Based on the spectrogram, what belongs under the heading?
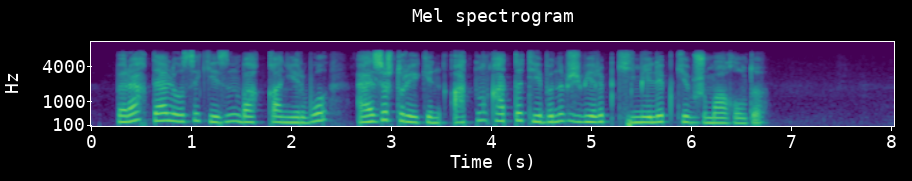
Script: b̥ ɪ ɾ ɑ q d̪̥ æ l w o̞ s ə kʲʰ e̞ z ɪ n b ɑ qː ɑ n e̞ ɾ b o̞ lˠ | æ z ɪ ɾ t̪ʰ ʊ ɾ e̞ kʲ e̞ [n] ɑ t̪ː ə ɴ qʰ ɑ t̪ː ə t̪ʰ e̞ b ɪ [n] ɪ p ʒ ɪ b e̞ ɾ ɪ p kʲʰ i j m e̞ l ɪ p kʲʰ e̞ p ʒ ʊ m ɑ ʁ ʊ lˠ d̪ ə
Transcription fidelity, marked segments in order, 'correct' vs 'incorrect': correct, correct

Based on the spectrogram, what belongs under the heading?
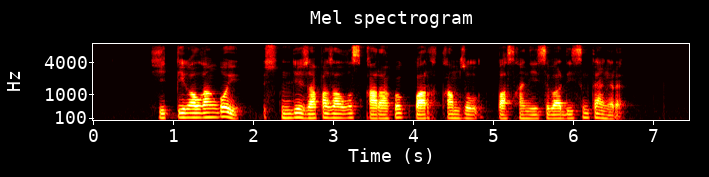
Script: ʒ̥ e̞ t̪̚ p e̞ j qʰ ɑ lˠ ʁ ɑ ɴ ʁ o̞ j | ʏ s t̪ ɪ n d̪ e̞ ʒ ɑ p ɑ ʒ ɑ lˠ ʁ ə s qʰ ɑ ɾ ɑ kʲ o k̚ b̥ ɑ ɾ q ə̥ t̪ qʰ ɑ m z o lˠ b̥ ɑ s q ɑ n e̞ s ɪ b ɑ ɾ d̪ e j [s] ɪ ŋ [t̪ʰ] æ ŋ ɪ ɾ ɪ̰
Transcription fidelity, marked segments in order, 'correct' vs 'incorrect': correct, correct

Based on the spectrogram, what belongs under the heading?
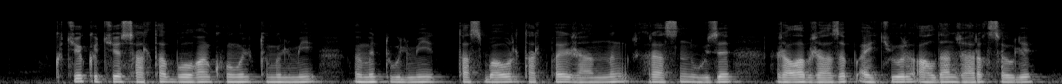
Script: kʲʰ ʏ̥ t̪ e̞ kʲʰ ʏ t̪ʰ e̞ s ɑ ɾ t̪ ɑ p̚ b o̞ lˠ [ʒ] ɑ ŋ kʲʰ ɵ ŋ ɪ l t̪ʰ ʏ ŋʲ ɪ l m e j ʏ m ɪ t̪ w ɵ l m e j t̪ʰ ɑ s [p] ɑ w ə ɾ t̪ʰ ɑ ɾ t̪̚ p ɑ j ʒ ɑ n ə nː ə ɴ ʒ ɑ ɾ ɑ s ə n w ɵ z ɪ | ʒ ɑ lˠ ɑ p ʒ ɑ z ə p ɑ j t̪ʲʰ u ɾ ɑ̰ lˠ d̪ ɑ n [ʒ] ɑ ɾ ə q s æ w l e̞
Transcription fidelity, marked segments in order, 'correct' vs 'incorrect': incorrect, incorrect, correct

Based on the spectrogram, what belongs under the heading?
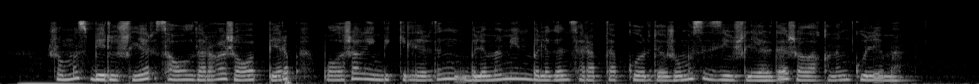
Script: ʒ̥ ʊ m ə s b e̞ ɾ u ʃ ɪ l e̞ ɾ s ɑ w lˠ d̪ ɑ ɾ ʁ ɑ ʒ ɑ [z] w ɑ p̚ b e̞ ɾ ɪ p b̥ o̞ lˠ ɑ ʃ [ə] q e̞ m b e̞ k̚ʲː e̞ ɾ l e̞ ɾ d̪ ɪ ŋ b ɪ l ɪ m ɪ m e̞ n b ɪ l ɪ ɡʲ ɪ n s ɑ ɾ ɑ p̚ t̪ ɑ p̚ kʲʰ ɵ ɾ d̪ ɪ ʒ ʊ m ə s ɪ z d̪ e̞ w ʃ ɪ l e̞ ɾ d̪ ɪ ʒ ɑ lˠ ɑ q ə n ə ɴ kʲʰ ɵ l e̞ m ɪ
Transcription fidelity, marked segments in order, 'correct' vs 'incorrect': incorrect, incorrect

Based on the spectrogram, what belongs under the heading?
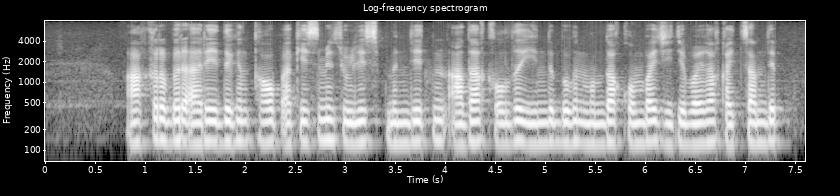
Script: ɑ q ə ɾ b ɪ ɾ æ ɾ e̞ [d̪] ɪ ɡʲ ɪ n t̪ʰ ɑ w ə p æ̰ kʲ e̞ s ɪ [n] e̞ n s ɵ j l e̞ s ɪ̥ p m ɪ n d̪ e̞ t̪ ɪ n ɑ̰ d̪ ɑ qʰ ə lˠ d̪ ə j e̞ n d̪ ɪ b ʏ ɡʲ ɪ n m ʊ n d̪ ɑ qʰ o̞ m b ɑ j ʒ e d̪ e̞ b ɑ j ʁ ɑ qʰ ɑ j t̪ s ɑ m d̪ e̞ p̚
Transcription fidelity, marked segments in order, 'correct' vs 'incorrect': correct, incorrect

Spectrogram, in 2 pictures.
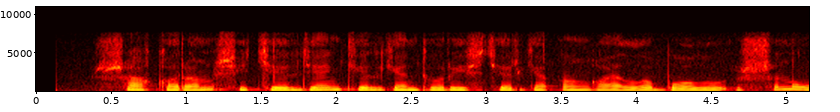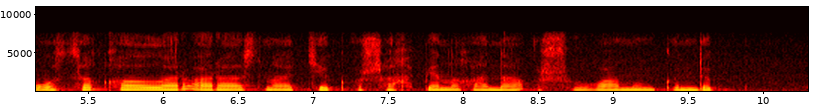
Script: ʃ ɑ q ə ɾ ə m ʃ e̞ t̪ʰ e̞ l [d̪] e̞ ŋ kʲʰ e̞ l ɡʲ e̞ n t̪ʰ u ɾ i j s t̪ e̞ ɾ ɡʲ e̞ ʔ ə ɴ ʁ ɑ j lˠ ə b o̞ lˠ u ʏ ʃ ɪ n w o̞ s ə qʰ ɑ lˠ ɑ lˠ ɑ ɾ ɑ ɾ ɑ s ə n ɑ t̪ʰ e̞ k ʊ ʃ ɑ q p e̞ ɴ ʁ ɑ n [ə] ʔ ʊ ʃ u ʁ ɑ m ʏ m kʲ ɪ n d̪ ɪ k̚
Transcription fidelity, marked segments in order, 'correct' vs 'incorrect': correct, incorrect

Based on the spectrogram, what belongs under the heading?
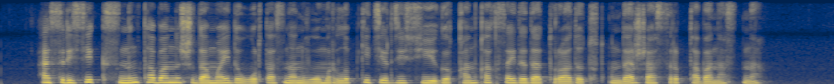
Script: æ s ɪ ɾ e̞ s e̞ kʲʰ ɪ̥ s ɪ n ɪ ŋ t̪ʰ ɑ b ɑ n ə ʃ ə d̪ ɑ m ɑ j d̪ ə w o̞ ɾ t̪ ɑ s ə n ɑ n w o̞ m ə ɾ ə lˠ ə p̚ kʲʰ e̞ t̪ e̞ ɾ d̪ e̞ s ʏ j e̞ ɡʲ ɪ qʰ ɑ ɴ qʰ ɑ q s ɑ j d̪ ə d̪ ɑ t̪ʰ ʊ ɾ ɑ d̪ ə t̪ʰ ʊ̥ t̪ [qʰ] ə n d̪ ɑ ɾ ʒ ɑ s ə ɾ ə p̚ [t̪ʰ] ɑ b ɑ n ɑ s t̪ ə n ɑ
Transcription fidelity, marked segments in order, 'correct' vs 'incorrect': incorrect, correct

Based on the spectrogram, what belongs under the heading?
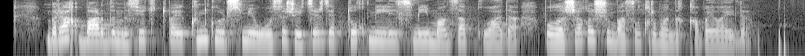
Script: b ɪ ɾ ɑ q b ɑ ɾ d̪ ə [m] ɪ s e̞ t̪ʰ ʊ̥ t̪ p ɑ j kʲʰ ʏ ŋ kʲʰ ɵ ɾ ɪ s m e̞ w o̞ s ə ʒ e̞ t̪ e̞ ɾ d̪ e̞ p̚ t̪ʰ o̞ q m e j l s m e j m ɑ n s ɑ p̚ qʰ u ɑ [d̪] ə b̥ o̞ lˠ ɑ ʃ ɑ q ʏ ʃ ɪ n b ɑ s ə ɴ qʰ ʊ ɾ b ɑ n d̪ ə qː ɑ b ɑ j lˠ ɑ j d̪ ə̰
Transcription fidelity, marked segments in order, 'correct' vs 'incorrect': correct, correct

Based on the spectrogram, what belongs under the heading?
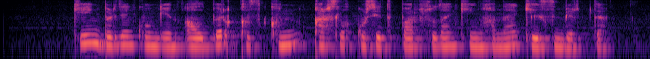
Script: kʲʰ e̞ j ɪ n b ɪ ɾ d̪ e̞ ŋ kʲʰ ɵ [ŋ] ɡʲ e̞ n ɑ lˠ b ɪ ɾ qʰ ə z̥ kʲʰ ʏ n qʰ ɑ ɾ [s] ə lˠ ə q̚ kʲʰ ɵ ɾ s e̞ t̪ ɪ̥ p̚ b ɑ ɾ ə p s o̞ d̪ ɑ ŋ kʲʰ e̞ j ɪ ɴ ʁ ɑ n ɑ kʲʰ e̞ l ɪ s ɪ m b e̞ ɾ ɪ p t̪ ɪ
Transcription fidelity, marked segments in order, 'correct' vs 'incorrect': correct, correct

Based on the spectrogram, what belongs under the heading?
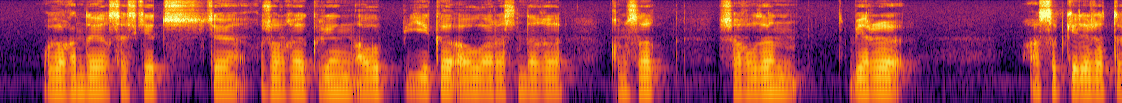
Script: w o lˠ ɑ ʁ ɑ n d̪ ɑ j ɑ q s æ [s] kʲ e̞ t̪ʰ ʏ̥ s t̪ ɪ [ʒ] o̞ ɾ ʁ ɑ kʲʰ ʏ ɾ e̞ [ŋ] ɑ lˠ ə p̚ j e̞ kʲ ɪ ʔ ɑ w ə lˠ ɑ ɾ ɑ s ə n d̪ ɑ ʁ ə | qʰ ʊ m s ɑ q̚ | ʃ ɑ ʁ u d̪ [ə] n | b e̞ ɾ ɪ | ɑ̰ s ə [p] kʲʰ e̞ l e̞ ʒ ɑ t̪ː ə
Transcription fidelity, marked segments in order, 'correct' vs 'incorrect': correct, correct, correct, incorrect, correct

